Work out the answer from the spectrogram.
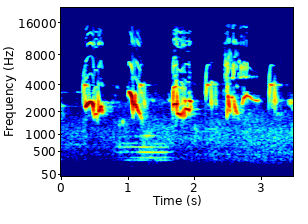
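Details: Clear warbled phrases from an American robin, about five in quick succession, each a slurred downward-bending whistle with a thin high tail, over a faint low hum.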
